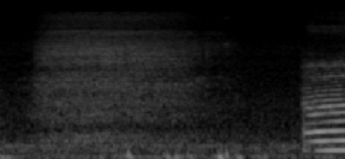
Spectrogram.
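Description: A woman drawing a long, deep breath in, a soft breathy hiss lasting about a second and a half, taken just before chanting a mantra.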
